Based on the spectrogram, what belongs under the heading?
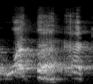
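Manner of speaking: gülerek şaşkın koca taklidi; laughing surprise. Retold or imitated. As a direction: hem gülüp hem şaşırarak söyle. Husband's retold surprised reaction.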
